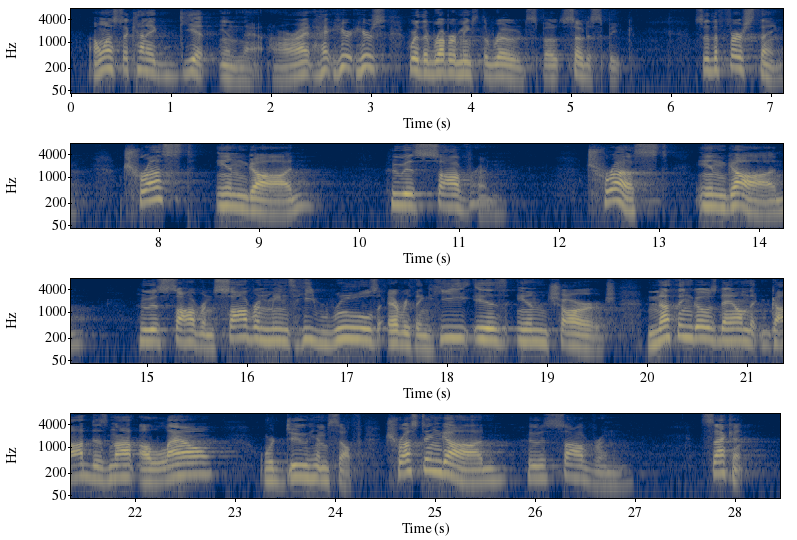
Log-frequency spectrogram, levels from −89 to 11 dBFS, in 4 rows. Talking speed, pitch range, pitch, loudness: 135 wpm, 140-190 Hz, 170 Hz, -25 LUFS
